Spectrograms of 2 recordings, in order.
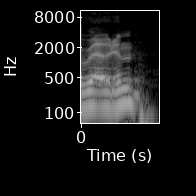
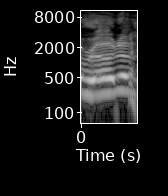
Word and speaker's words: Rotom: What was that for, Rotom? Go put that little trickster back in your bag. Dang, dude, I unfollow me. Pronounce it like Roto.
